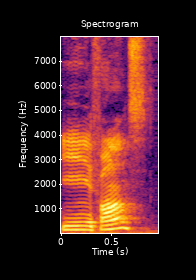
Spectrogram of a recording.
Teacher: NF, NS, infans. Notice the vowel before the NF is long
